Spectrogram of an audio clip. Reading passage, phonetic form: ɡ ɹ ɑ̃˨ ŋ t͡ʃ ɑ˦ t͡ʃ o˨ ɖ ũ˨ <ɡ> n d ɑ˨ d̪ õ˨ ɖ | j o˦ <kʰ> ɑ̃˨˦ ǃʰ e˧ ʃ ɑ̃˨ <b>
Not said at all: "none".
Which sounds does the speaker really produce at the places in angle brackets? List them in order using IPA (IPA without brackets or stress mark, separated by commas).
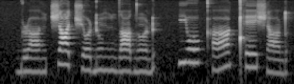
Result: ŋ, kʰ, ɖ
